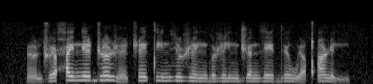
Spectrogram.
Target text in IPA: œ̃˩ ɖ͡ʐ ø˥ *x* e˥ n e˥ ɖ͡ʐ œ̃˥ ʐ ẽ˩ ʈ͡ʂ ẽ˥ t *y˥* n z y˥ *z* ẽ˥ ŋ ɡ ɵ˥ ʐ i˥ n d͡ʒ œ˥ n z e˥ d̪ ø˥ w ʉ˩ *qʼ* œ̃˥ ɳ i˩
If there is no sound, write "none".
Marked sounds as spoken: ħ, i˥, ʐ, qʼ

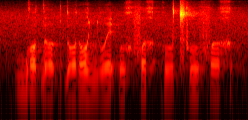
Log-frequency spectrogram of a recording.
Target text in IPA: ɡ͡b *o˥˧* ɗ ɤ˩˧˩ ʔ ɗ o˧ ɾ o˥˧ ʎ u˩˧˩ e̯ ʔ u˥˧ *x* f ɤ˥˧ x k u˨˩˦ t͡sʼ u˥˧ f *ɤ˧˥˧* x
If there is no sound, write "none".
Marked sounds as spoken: o˥˧, x, ɤ˧

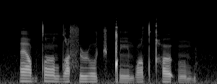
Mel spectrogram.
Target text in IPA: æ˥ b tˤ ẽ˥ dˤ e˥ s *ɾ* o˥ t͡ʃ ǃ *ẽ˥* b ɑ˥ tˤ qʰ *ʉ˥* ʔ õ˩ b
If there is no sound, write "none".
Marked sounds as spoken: ɹ, ẽ˩, u˥

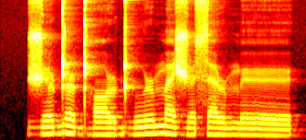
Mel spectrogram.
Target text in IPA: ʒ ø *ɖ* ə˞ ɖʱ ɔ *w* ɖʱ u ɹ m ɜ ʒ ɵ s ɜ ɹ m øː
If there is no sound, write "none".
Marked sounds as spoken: ɖ, ɹ

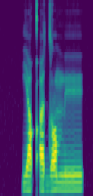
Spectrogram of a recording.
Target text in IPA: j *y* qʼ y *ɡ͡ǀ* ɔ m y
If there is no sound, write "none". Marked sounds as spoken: y, d

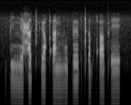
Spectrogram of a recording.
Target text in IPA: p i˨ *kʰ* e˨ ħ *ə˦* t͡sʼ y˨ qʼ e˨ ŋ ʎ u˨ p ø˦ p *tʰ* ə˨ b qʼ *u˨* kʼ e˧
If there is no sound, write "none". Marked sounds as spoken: ŋ, ə˦, tʼ, u˨

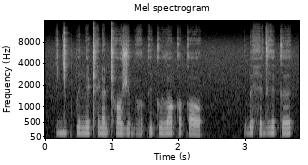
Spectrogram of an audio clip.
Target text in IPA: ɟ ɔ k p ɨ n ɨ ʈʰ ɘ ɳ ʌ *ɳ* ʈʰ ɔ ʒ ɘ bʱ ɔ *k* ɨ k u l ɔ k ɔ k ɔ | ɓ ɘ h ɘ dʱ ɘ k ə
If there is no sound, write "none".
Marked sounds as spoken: ɳ, k

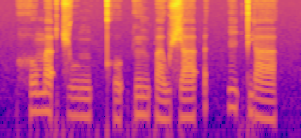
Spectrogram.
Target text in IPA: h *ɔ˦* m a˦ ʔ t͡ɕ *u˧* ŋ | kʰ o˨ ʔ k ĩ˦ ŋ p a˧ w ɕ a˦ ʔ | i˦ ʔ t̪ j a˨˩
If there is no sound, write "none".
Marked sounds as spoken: o˦, u˧

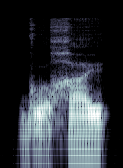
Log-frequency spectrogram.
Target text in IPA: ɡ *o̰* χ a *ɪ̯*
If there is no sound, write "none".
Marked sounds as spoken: o̰, ɪ̯

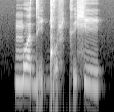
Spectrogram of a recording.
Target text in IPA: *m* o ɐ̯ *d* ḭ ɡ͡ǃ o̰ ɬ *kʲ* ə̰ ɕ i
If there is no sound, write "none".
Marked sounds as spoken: m, d, kʲ

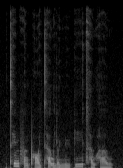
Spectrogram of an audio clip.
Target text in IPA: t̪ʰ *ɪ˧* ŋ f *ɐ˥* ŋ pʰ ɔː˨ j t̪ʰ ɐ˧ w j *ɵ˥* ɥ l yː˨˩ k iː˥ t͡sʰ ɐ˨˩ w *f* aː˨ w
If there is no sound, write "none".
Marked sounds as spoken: ɪ˥, ɐ˨˩, ɵ˨, h

